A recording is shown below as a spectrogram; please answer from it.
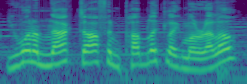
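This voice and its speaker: A man's voice: sits high, animated, brisk, faint music behind. An actor playing a weary, uneasy but loyal Mafia gunman in a video game, plain-spoken and understated. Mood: hesitant, uneasy. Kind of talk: scripted video game dialogue.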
